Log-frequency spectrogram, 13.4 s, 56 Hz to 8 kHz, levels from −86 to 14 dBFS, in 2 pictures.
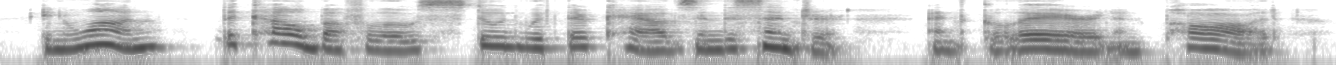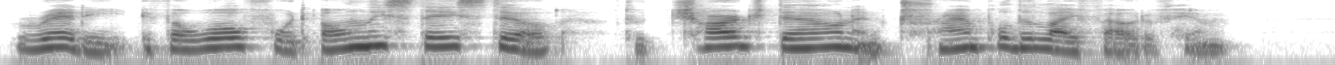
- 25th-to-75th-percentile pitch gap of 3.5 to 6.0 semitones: Yes, average, 3.8 semitones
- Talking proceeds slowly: No, average, 155 wpm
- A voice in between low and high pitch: No, high, 205 Hz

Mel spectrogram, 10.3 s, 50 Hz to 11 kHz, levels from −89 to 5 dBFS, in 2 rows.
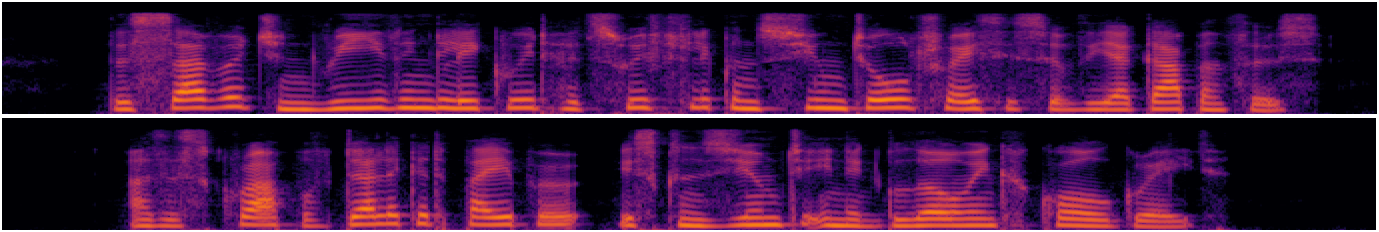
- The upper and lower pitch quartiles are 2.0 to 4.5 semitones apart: Yes, average, 3.7 semitones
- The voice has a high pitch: Yes, high, 210 Hz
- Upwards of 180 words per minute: No, average, 150 wpm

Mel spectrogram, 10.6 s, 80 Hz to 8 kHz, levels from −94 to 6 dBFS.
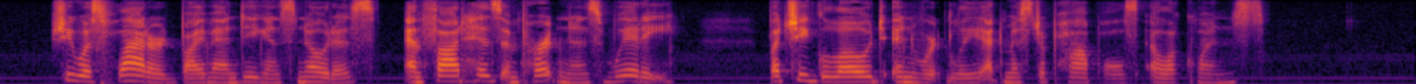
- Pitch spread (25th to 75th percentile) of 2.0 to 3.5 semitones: Yes, average, 3.0 semitones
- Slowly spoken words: Yes, slow, 115 wpm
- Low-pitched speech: No, medium, 165 Hz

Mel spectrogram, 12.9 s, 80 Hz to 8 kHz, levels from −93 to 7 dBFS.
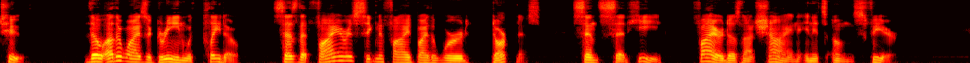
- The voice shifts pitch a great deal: Yes, wide, 6.1 semitones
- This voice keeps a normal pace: No, slow, 120 wpm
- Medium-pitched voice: No, low, 120 Hz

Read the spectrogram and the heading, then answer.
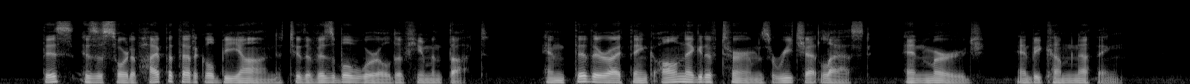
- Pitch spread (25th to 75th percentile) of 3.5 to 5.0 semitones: No, average, 3.0 semitones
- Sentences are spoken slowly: No, average, 145 wpm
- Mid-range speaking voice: No, very low, 90 Hz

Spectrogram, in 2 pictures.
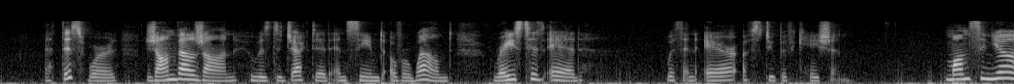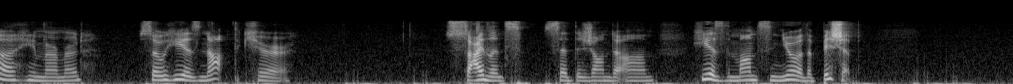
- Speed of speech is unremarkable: No, slow, 110 wpm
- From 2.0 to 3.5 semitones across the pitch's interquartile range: Yes, average, 3.1 semitones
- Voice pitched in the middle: Yes, medium, 180 Hz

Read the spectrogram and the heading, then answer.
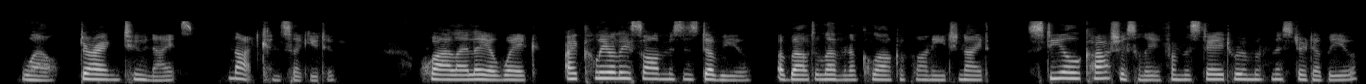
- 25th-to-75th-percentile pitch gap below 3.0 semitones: Yes, narrow, 2.5 semitones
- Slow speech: Yes, slow, 130 wpm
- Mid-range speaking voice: No, high, 225 Hz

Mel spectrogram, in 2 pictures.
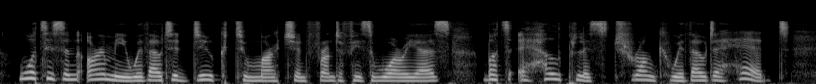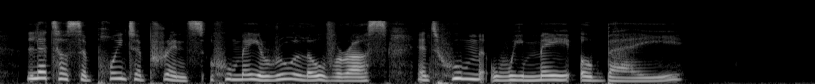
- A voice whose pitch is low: No, high, 195 Hz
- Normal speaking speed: No, slow, 130 wpm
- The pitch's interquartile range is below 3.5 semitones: No, average, 4.6 semitones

